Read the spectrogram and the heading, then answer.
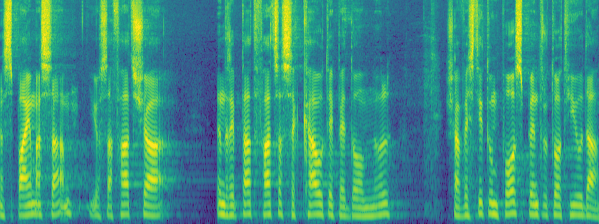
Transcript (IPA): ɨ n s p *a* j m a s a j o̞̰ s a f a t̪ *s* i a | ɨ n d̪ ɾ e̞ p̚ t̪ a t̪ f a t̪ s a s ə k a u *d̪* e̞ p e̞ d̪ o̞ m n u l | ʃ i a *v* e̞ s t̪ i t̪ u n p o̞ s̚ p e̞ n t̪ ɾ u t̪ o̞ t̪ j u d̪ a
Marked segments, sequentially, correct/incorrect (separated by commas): correct, incorrect, incorrect, correct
